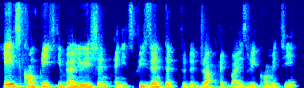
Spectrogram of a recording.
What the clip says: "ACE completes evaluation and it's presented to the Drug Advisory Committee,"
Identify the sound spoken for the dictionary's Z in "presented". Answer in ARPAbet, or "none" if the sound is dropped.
Z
